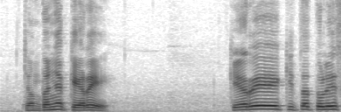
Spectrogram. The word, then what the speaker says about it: kere: Jadi bahasa Kreol itu adalah bahasa Portugis yang diucapkan dan ditulis seperti yang diucapkan. Contohnya kere. Kere kita tulis K-E-R-E, kere.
